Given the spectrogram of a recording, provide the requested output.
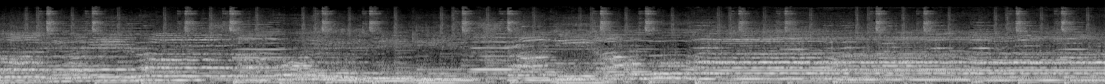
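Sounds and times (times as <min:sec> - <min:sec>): bass line and light beat: 0:00.0 - 0:11.0
youth choir singing in harmony: 0:00.0 - 0:11.0.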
